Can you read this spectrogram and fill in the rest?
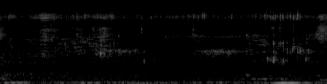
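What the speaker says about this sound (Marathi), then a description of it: "मी गरम पाणी घालते" Hot water pours and trickles steadily into a container, a faint, soft splashing with a light hiss and no voices.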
